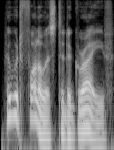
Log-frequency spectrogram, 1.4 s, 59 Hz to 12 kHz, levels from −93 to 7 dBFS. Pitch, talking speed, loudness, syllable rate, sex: 120 Hz, 295 wpm, -17 LUFS, 7.1 syllables/s, male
